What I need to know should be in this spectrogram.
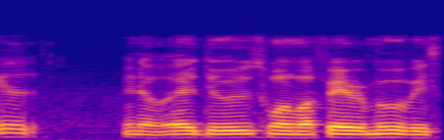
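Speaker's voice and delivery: dumb, tall big-guy voice. Retelling what a friend said about a favorite movie, imitating a friend, Brawler. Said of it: "Good impression, by the way".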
